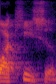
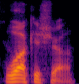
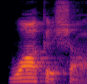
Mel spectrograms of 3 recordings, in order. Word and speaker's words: Waukesha: in my mind I thought it was called Waukesha go yeah that was called wakisha but that's not the correct way to pronounce no Waukesha Waukesha Waukesha Your Studios at Waukesha right yeah so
